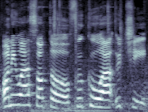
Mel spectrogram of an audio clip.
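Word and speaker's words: 鬼は外、福は内: Oniwa soto, fukuwa uchi.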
